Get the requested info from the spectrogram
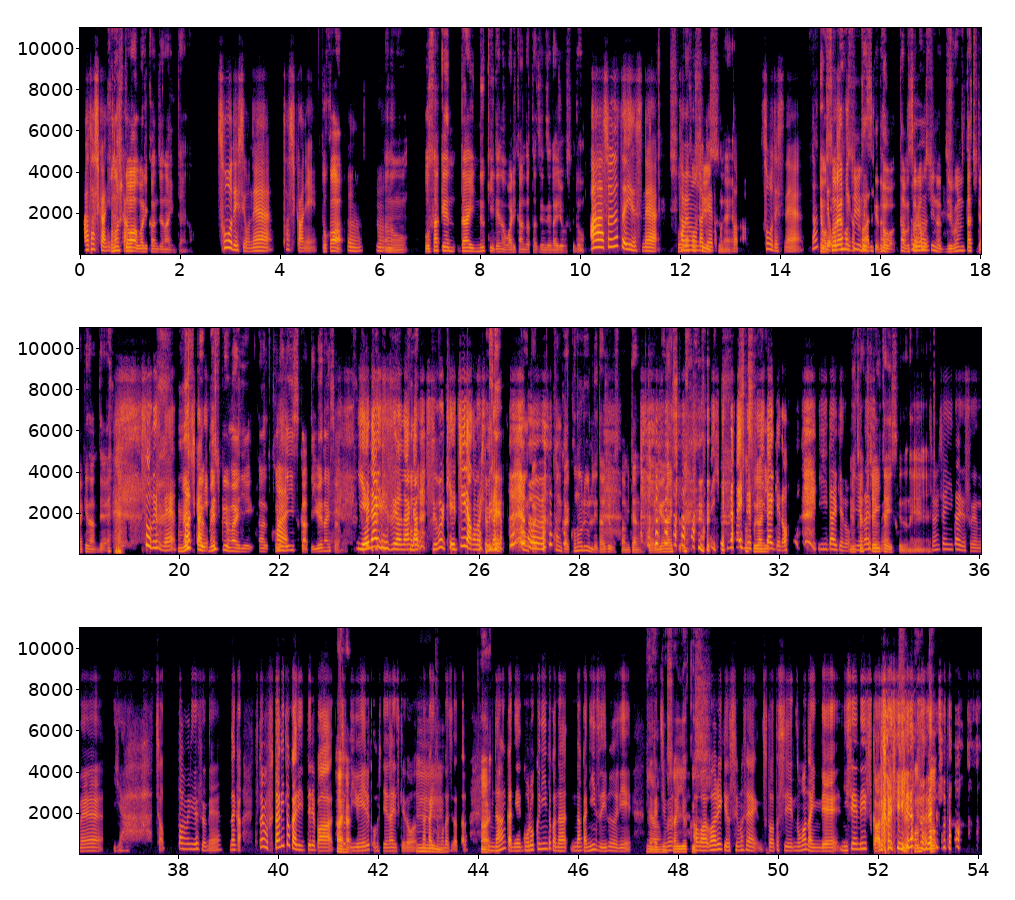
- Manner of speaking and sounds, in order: laughing while speaking: "それ欲しいですけど 多 … えないすよね"; chuckle; laughing while speaking: "そうですね、確かに"; giggle; laughing while speaking: "言えないですよ、なんか … みたいな うん"; laugh; laughing while speaking: "ね"; laugh; laughing while speaking: "言えないです。言いたいけど 言いたいけど"; laughing while speaking: "よね"; laugh; laughing while speaking: "無理ですよね"; other background noise; laughing while speaking: "とかって言えないですよね、ちょっと"; laughing while speaking: "いや、ほんと"; laugh
- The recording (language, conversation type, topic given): Japanese, unstructured, 友達に誘われても行きたくないときは、どうやって断りますか？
